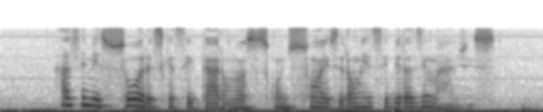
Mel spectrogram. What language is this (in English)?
Portuguese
